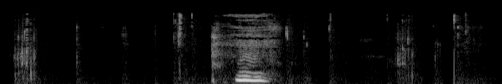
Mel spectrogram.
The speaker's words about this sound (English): And I need to take a sip of my tea here.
